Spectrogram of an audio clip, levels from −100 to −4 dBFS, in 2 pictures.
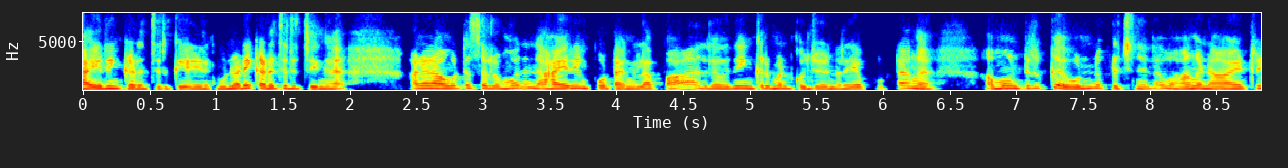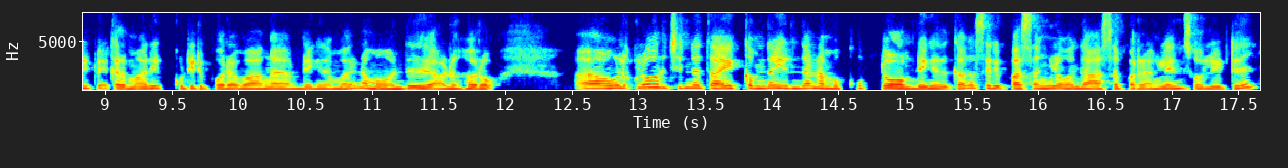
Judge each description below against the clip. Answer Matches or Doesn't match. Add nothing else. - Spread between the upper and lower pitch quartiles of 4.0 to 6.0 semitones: Doesn't match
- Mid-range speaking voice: Doesn't match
